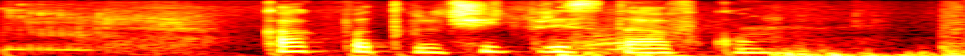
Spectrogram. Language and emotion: Russian, neutral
